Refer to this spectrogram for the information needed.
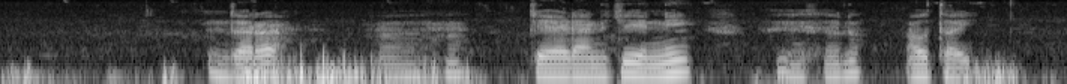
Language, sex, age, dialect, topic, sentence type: Telugu, male, 18-24, Telangana, banking, question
